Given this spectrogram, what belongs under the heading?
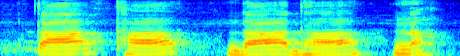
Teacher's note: जीभ का दांत से टच होना, स्पर्श करना इसकी सबसे बड़ी विशेषता है, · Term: दंत ध्वनियों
